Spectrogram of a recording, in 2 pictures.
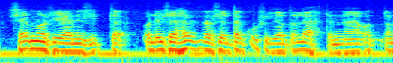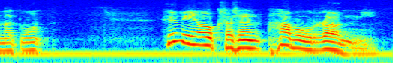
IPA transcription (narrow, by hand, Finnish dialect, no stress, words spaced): semːosiɑ ni sitːe oli se herːɑ sieltæ kusij̆ɑltɑ læhtenːæ jɑ otːɑnːɑ tuon hyʋiʔ ʔoksɑsen hɑʋurːɑŋːin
